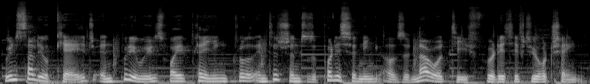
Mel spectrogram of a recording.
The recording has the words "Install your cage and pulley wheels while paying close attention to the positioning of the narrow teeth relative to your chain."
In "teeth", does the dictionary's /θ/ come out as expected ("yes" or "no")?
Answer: no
